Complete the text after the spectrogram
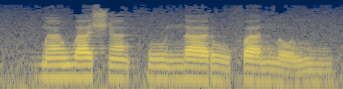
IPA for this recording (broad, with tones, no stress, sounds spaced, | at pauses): ɡ͡b ã˦ w a˦ ʃ ã˦˨ k͡p o˧ n a˧ ɾ o˨ f a˧ n ɔ˨ l u˧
